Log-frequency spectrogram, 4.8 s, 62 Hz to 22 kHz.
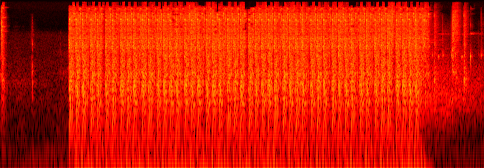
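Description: Full-magazine burst of gunfire in the video game H3VR, a rapid, unbroken stream of close, loud shots lasting several seconds before cutting off abruptly.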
